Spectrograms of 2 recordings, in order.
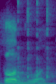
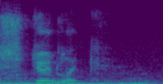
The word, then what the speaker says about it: Sudlik: But anyways, it's just pronounced Sudlik, S-U-D-L-I-K. Sudlik? Sudlik, that's it. Sudlik. Right, okay. The Polish pronunciation is Studlik, but in America, in English, it's Sudlik.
